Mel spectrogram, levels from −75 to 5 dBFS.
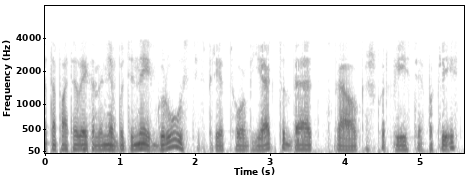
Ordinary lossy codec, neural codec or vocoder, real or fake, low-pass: AAC, 16 kbps; codec, 24 kHz, 0.9 kbps, WavTokenizer, medium speech release version 2; fake; 7.2 kHz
